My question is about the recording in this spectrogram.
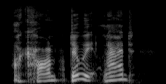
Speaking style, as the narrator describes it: the sweeper mumbled

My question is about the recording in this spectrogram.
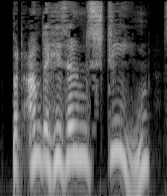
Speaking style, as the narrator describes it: said Hermione eagerly

